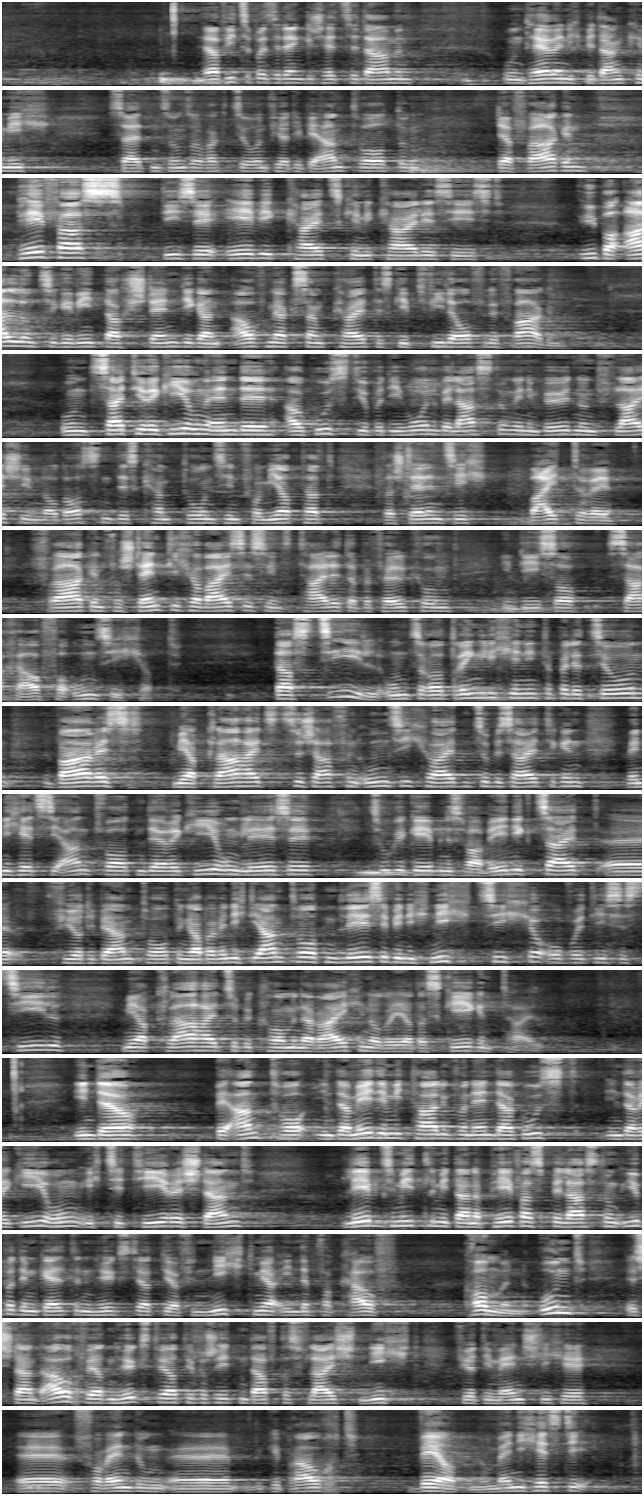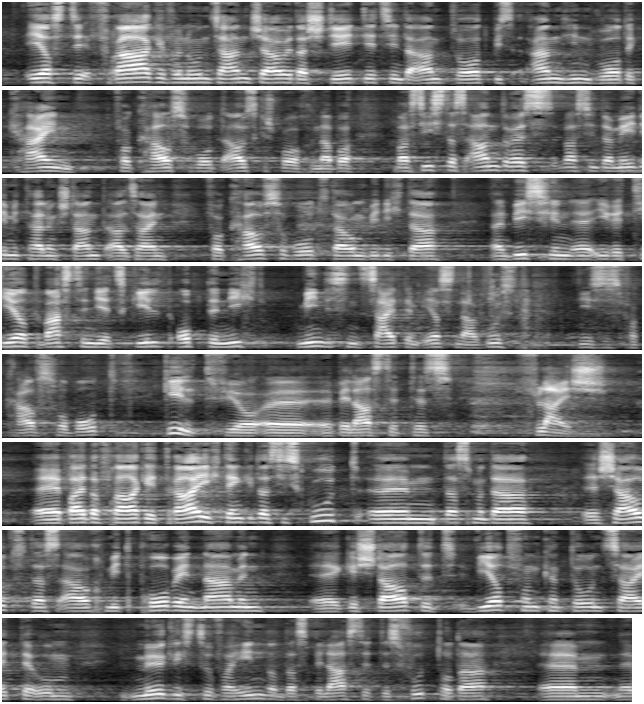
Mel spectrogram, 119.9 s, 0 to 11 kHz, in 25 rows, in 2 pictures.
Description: Session des Kantonsrates vom 16. bis 18. September 2024, Herbstsession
